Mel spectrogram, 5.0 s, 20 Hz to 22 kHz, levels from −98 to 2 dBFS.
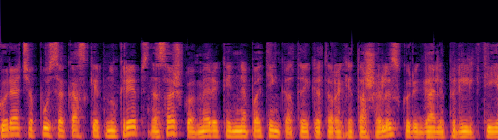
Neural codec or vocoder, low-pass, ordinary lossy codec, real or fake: none; 7.2 kHz; AAC, 32 kbps; real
